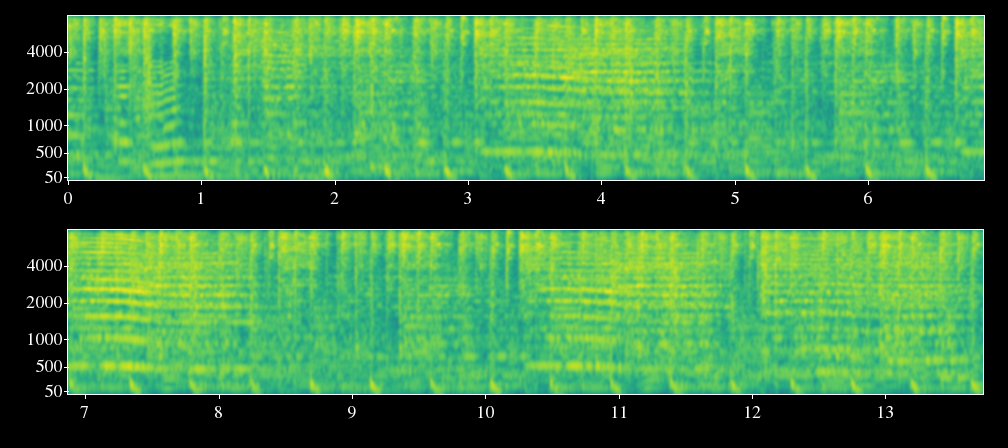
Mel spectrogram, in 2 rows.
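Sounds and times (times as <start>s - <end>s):
jazz funk music: 0.0s - 13.7s.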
